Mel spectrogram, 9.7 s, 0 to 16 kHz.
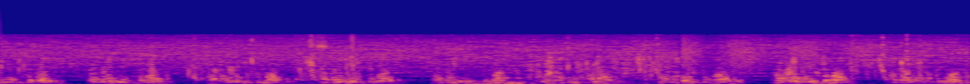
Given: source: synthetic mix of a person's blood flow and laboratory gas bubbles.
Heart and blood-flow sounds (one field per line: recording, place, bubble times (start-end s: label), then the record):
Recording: Doppler ultrasound of blood flow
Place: precordium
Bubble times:
0.00-0.04 s: bubbles
0.08-0.28 s: bubbles
1.66-1.72 s: bubbles
1.85-2.21 s: bubbles
2.24-2.59 s: bubbles
2.92-3.65 s: bubbles
5.66-6.23 s: bubbles
6.32-6.74 s: bubbles
8.49-9.41 s: bubbles
9.65-9.71 s: bubbles
From the record:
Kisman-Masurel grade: 332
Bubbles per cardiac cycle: rolling drumbeat, 9 or more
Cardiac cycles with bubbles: 50 to 99%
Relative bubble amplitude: moderate (0.250 to 0.450)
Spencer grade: 3 (all of the cardiac periods contain showers or single bubble signals, but not dominating or overriding the cardiac motion signals)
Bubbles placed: only in the low amplitude regions of the cardiac cycle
